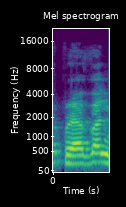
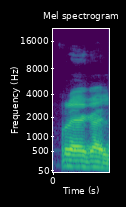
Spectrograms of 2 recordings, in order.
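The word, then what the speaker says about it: fragile: ফ্রেজাইল x syndrome নাম কি আচ্ছা তো জিনিসটা ফ্রেজাইল না জিনিসটা হচ্ছে ফ্রেগাইল উচ্চারণটা হচ্ছে ফ্রেগাইল বানানটা হচ্ছে এমন এটারে ফ্রেজাইল বলছে আরকি আচ্ছা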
